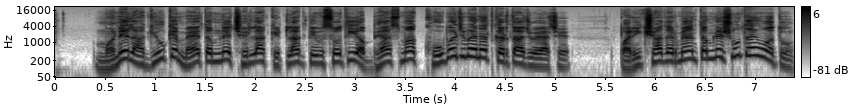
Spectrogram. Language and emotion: Gujarati, surprised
